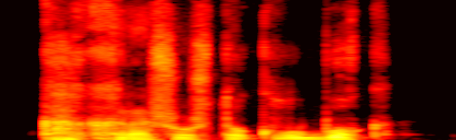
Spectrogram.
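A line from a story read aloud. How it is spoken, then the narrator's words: Whispered. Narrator (Russian): прошептала она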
